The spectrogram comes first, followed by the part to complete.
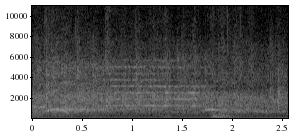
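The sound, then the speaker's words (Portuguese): A church audience applauds for fellow members from its Igreja da Paz in Quixadá, a dense, steady wash of many hands clapping at once that holds at an even level for a couple of seconds, with no one speaking over it. “Queria pedir uma salva de palmas pela vida deles também.”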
